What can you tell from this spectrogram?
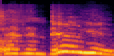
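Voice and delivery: high, slow drawn-out yell; shouting stranger. Retold or imitated. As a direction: stretch it out like the wild man. S1 voicing the beggar.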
